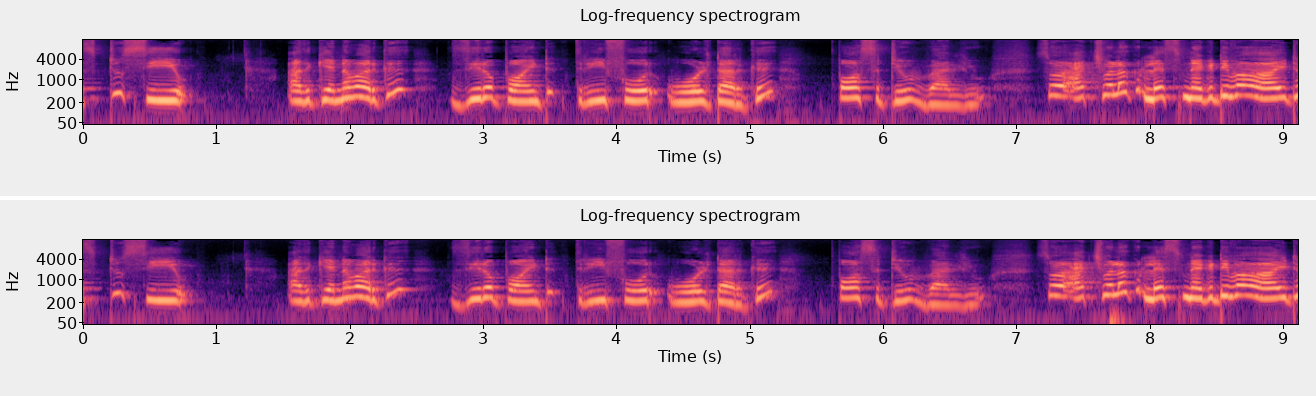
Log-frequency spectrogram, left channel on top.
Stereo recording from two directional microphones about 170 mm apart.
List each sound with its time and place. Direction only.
0.2 s a woman's voice: 30° left (ahead or behind); by 9.1 s 15° left (ahead or behind)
